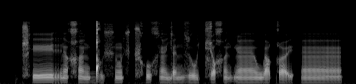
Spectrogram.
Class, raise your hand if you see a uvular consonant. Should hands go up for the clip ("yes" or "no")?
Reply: yes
